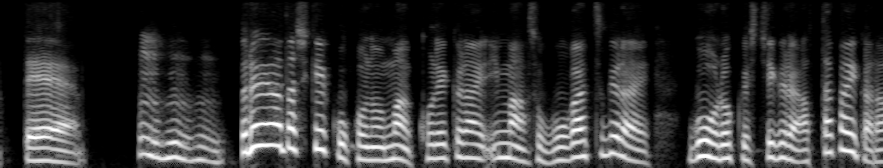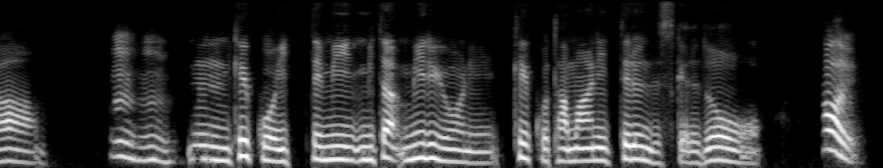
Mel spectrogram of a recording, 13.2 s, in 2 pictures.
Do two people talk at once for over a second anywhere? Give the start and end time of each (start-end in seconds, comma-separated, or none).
none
